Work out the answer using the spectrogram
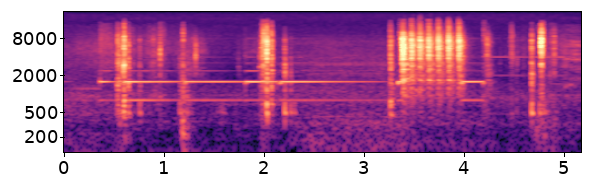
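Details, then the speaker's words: Car with weak battery on an older jump starter pack: repeating two-tone electronic beeping among clamp clicks, engine never cranks; jump starter insufficient power error. "sounds like we got some power not nearly enough to actually turn the engine just getting this terrible beep again"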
